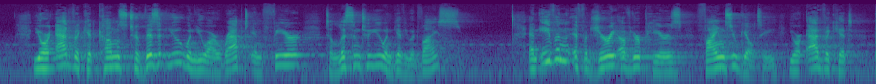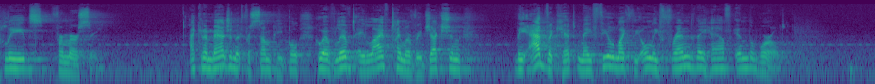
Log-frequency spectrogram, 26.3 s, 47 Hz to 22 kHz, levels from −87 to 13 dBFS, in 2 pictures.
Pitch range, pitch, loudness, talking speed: 125-170 Hz, 145 Hz, -27 LUFS, 145 wpm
